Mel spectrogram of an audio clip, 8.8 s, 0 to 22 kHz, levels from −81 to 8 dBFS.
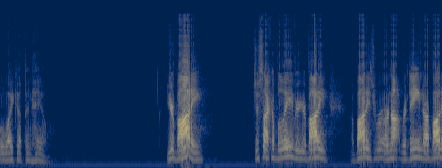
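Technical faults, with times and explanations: Throughout, block size mismatch (padded): short blocks get zero-filled, so you hear a 93.8 Hz buzz and speech slowed to 0.938x with its timbre intact, fitting 512-sample reads.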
